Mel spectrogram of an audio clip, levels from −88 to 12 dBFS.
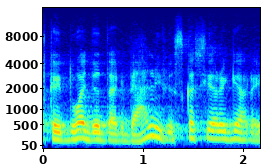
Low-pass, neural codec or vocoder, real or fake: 14.4 kHz; none; real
